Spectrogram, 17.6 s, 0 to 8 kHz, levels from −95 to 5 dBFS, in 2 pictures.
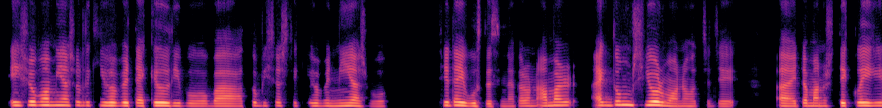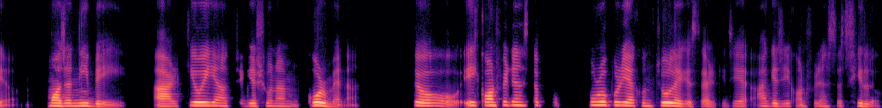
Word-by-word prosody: এইসব 240 +2 +2
আমি 240 0 -1
আসলে 230 -1 -7
কিভাবে 220 -1 +2
ট্যাকল 210 +2 +5
দিব 195 -1 -8 0.3
বা 185 0 -1 0.2
আত্মবিশ্বাসটা 210 +2 -11
কিভাবে 200 -1 -7
নিয়ে 205 +1 0
আসব 180 -1 -19 0.7
সেটাই 230 -1 +3
বুঝতেছি 175 -2 -6
না। - - -14
কারণ 195 0 -7
আমার 235 +2 0 0.4
একদম 230 +4 0
সিওর 255 0 +8
মনে 180 0 -6
হচ্ছে 175 0 -18
যে 175 - -9 0.6
আ - - +2
এটা 200 +2 -4
মানুষ 195 -1 -7
দেখলেই 215 +1 +4 0.6
মজা 200 -1 +4
নিবেই। 175 - -1 0.5
আর 175 0 0
কেউই 230 0 +5
হচ্ছে 190 - -14
গিয়ে 190 0 -2
সুনাম 185 -2 -8 0.2
করবে 220 -8 +7
না। - - -19 0.6
তো 230 - +4 0.5
এই 230 - +2
কনফিডেন্স 240 0 +2
টা - - -5
প - - - 0.4
পুরোপুরি 240 -1 +2
এখন 205 -1 -8
চলে 215 -3 +7
গেছে - - -11
আরকি 160 - -20
যে 175 - -12 0.2
আগে 185 0 -6
যে 180 - -11
কনফিডেন্স 175 +1 -13
টা - - -14
ছিল। 190 -3 -3
205 Hz, 170 wpm, -20 LUFS, 190-230 Hz, 0.7 s, সিওর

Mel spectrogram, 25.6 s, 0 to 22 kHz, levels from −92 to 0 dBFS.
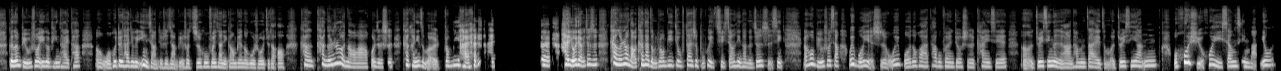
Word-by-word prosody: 可 235 - +9
能 235 +2 +7
比 205 - -1
如 180 +1 +2
说 225 +2 +3
一 205 - +2
个 210 - +4
平 190 -1 -4
台， 180 -2 -5
它 210 +4 -5 0.3
呃， 185 - -4
我 165 - -2
会 220 +8 +3
对 230 - +6
它 220 0 0
这 210 0 +1
个 205 - +3
印 250 -2 +3
象 170 -6 -5
就 - - -7
是 160 0 -4
这 155 - -5
样。 150 - -5
比 - - -8
如 - - -4
说 170 +1 -2
知 175 +3 -3
乎 185 0 -1
分 185 0 0
享 175 -2 -1
你 160 -2 0
刚 170 0 -3
编 175 +1 -3
的 165 - -2
故 165 0 -1
事， 155 -1 -5
我 155 0 0
觉 155 - -8
得 160 0 -4
哦， 170 0 -3 0.3
看 245 -5 -1
看 300 -4 -1
个 250 +1 +4
热 325 0 +4
闹 190 -5 -2
啊， 175 0 -3
或 175 - -3
者 180 -3 -2
是 195 +2 -3 0.2
看 265 - +2
看 225 -4 +1
你 225 - +3
怎 210 - -2
么 - - -1
装 230 -2 -1
逼 255 +2 +2
还 200 -6 +5
还， 190 +7 +5 1.3
对， 260 -4 +5 0.2
还 285 - +8
有 245 -1 +10
点 270 -4 +5
儿 - - 0
就 290 +4 +1
是 275 0 0 0.2
看 345 -4 +6
个 280 - +6
热 310 +1 +6
闹， 225 -8 +3
看 270 +8 +1
他 270 - +4
怎 210 -5 0
么 170 - -4
装 220 +3 -2
逼， 240 +1 -3
就 230 -1 -3
但 255 -2 0
是 235 0 -2
不 170 - -10
会 205 +1 -2
去 205 +3 -7
相 190 +3 -5
信 210 -3 0
他 190 - -5
的 170 -1 -5
真 220 +8 0
实 230 - -10
性。 390 -2 -3 0.4
然 245 - -2
后 305 +2 +3
比 235 -8 -4
如 200 +1 +3
说 245 +2 -2
像 230 -1 -4 0.2
微 295 +2 +4
博 215 -4 0
也 230 -2 -1
是， 170 - -7
微 260 - -2
博 190 -10 -5
的 220 +2 -2
话， 215 -3 -5
大 225 +3 -9
部 205 -2 -6
分 195 -1 -5
就 190 0 -6
是 180 -1 -7
看 200 +4 -7
一 190 - -6
些， 185 0 -6 0.3
呃， - - -4
追 210 +1 +2
星 225 +1 +1
的 225 - +4
人 170 -4 -3
啊， 165 0 -3
他 180 +4 -6
们 190 0 -2
在 185 -2 -3
怎 160 0 -11
么 - - -7
追 210 +1 0
星 225 +2 -1
啊。 210 - -3
嗯， 235 +1 -2 0.3
我 190 - +2
或 385 - +8
许 335 -1 -2
会 260 -10 -1
相 205 +4 -2
信 205 -3 -3
吧， 170 - -5
因 245 +2 +1
为 255 +2 -8
210 Hz, 315 characters per minute, -23 LUFS, 180-235 Hz, 1.3 s, 有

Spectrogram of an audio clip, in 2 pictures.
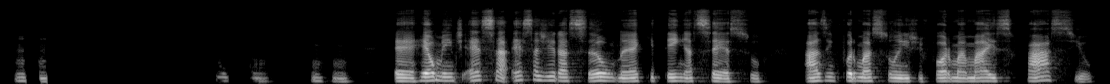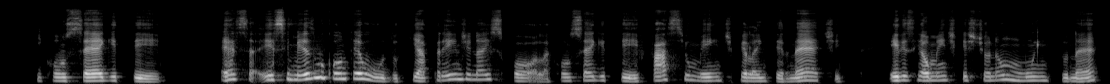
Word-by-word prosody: Uhum. 160 -4 -9 1.7
Uhum, 160 -3 -19 0.4
uhum. 140 -3 -12 0.4
É, 155 -1 +5
realmente 175 +2 +4
essa 195 +3 +2
essa 200 +2 -2
geração, 165 -2 +2
né, 150 +1 +3
que 160 0 -10
tem 160 0 +1
acesso 145 -2 -1 0.4
às 160 +3 +4
informações 160 -3 +3
de 145 - -10
forma 150 0 +2
mais 150 +1 +2
fácil, 155 -6 0 0.5
e 165 - -17
consegue 165 +1 +3
ter 145 -8 -1 0.6
essa 235 +1 -3
esse 210 +3 0
mesmo 245 +8 +5
conteúdo 255 - +1
que 145 +4 -4
aprende 205 +10 -4
na 225 0 -7
escola, 225 -9 -8
consegue 185 +3 -7
ter 155 -6 -3
facilmente 180 +1 -4
pela 165 -3 -2
internet, 155 +4 -3 0.4
eles 185 +1 +3
realmente 190 +2 -2
questionam 185 +2 -8
muito, 180 -5 -6
né. 150 +5 -2
165 Hz, 105 wpm, -23 LUFS, 150-185 Hz, 1.7 s, É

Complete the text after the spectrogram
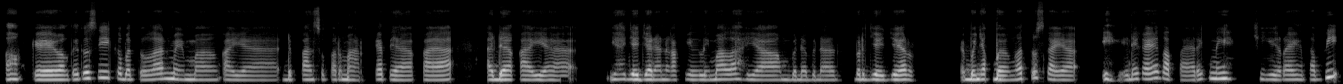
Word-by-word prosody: Oke, 240 -2 -1 0.2
waktu 220 +1 +2
itu 280 - +7
sih 310 0 +3
kebetulan 230 0 -1
memang 220 -2 -2
kayak 205 -1 -6
depan 220 +1 -3
supermarket 220 0 -4
ya, 210 - +1 0.2
Kak, 210 +1 -1 0.3
ada 215 +1 +6 0.2
kayak 210 -1 -2 0.4
ya 235 - -1
jajanan 225 -1 +5
kaki 215 +1 -8 0.2
lima 220 +2 -1
lah, 240 +1 0
yang 210 -1 -2
benar-benar 210 0 -5 0.2
berjejer. 225 -1 +3 0.5
Kayak 230 - +2
banyak 235 +1 +4
banget, 210 +4 +2
terus 300 - -2
kayak, 210 -1 -1 0.3
"Ih, 240 -3 0
ini 220 +3 -2
kayaknya 255 +3 +1
tertarik 205 +3 -7
nih, 270 +1 +6 0.3
cireng, 225 -2 -3
tapi 225 +6 +1
220 Hz, 145 wpm, -25 LUFS, 210-230 Hz, 0.5 s, itu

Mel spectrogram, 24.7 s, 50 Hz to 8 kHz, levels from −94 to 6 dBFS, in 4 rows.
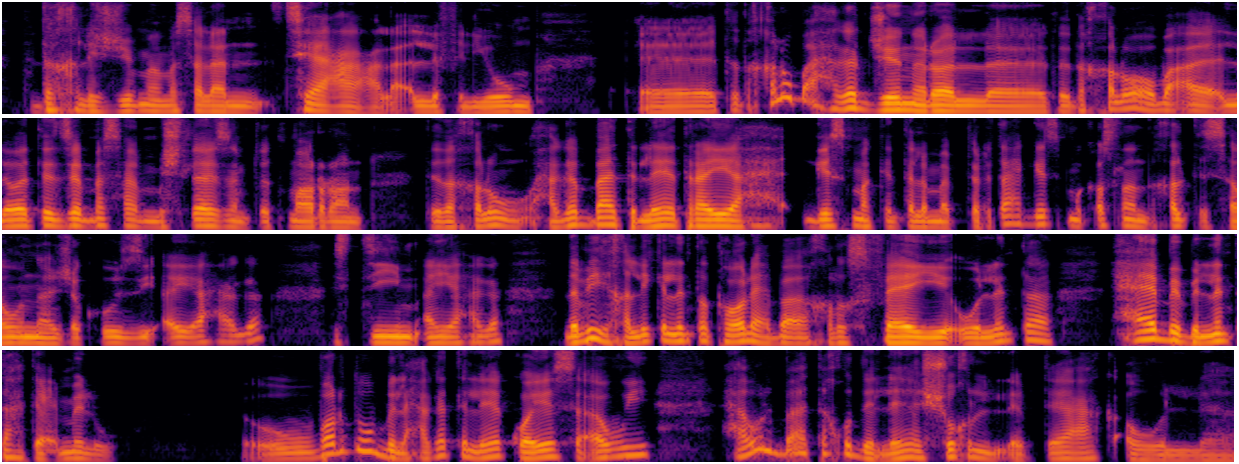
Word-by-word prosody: داخل 115 +2 -4
الGym 105 +3 -4
مثلًا 105 -3 -2
ساعة - - +1
على - - -6
الأقل 100 0 -3
في - - -21
اليوم، 95 +2 0 0.6
آآ 95 +1 -2
تدخّلوا 365 - -4
بقى 340 - -3
حاجات 150 +3 +3
general، 110 -4 +7 0.5
تدخلوا 100 -2 -2
هو - - +1
بقى - - -1
اللي 115 +2 +2
هو 125 - +7
تنزل 130 +1 +1
مثلًا 130 -1 -3
مش 105 +1 -5
لازم 115 -4 +2
تتمرن، 105 -1 -2 0.3
تدخلوا 115 +4 -2
حاجات 125 +7 -1
بقى 150 +1 +4
ت - - -4
اللي 110 +2 +3
هي 130 +1 +4
تريح 120 0 +4
جسمك، 120 -2 -1
أنت 105 +1 -5
لما 105 -1 -1
بترتاح 110 +11 -5
جسمك 155 -6 -6
أصلًا، 125 -3 -2
دخلت 125 0 -4
ساونا، 110 -1 +1
جاكوزي، 105 +2 -4
أي 110 +2 -1
حاجة، 130 +7 -8 0.4
steam، 115 -1 +2
أي 110 +1 0
حاجة، 115 +4 -5 0.3
ده - - +6
بيخليك 130 - +1
اللي 140 - +4
أنت 140 - -5
طالع 135 -2 +3
بقى 100 0 0
خلاص 110 +2 -6
فايق، 110 -1 +6
واللي 105 +5 +2
أنت 150 0 -2 0.3
حابب 165 -5 +5
اللي 115 +4 +6
أنت 140 0 -2
هتعمله. 115 -7 -4 0.7
وبرضه 160 - -2
بالحاجات 160 - -3
اللي 130 -3 0
هي 150 - +2
كويسة 140 +2 +2
أوي، 165 +7 -1 0.3
حاول 265 +4 -2
بقى - - -2
تاخد 205 -2 -6
اللي 110 - 0
هي 135 - 0
الشغل 135 -1 -1 0.2
بتاعك، 110 +1 -4
أو 95 -3 -5
ال 85 0 -8
115 Hz, 175 wpm, -24 LUFS, 105-135 Hz, 0.7 s, general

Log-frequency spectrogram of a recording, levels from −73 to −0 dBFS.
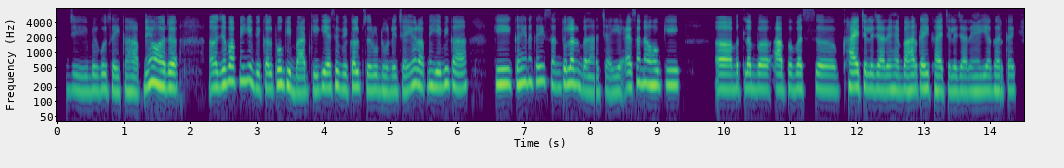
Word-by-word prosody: जी, 175 -2 -8
बिल्कुल 175 +2 -4
सही 165 -1 -3
कहा 165 -1 -3
आपने। 190 +9 0
और 215 -5 +5 0.6
अ, 195 +2 +1
जब 230 +6 +3
आपने 265 0 +2
ये 270 0 +1
विकल्पों 195 +3 +1
की 215 -2 +2
बात 160 -2 -2
की 175 - -4
कि 200 - +2
ऐसे 195 +3 +1
विकल्प 200 +2 -1
ज़रूर 175 0 -2
ढूँढ़ने 165 -1 -4
चाहिए 175 +4 -4
और 235 - +1
आपने 215 0 0
ये 205 -1 +2
भी 235 +2 0
कहा 195 -4 -1 0.4
कि 230 0 +4
कहीं 240 +2 +2
न 250 - -2
कहीं 265 +2 -1
संतुलन 230 0 +1
बनाना 165 -2 -3
चाहिए। 165 -1 -6
ऐसा 200 +7 -1
ना 235 -1 0
हो 220 0 +4
कि 220 0 -1 0.5
अ, 185 0 +5
मतलब 185 0 -1 0.3
आप 185 0 +3
बस 185 -1 -1 0.4
खाए 200 -1 +5
चले 185 -2 0
जा 180 -1 +1
रहे 180 +1 -1
हैं, 175 -1 -3
बाहर 180 0 +2
का 185 0 +1
ही 185 - +3
खाए 170 -2 +2
चले 170 0 -5
जा 170 0 -3
रहे 165 0 -6
हैं 165 0 -3
या 170 0 -2
घर 170 -1 -3
का 175 +1 -7
ही। 170 - -6
185 Hz, 235 wpm, -24 LUFS, 170-215 Hz, 0.6 s, और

